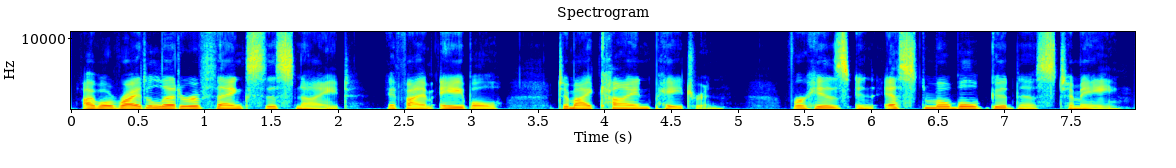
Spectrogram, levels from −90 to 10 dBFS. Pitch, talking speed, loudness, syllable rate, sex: 200 Hz, 175 wpm, -18 LUFS, 4.9 syllables/s, female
